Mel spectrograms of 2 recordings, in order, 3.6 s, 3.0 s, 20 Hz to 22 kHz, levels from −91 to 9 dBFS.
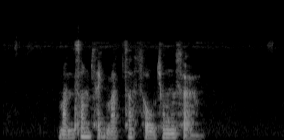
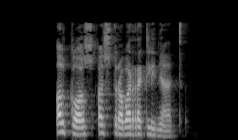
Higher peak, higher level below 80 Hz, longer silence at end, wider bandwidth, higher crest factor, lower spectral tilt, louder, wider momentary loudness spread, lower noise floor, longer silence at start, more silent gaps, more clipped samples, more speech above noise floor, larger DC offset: second, -18 dBFS vs -6 dBFS; second, -78 dBFS vs -72 dBFS; first, 1.05 s vs 0.7 s; second, 7.2 kHz vs 11.5 kHz; about the same, 24 dB vs 20 dB; first, -6 dB/octave vs -3 dB/octave; second, -39 LUFS vs -23 LUFS; second, 5 LU vs 13 LU; second, -80 dBFS vs under -90 dBFS; about the same, 0.75 s vs 0.7 s; neither; neither; second, 42 dB vs over 67 dB; neither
